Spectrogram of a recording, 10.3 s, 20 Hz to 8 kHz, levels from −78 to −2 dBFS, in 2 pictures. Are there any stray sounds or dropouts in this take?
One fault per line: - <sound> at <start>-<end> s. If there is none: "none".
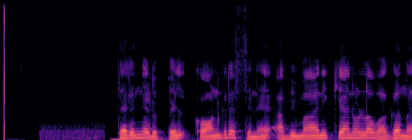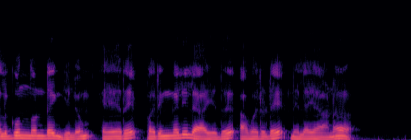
none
